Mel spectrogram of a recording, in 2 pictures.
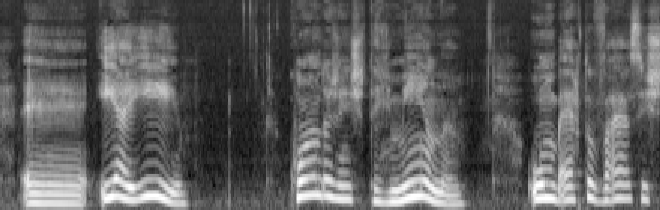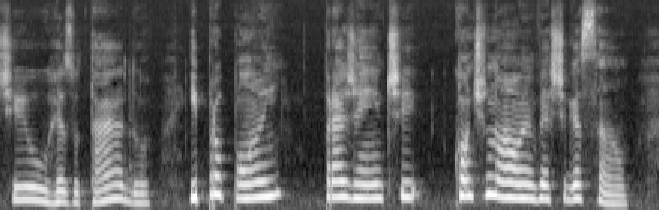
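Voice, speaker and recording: A woman speaks at a very slow pace with a dark, mellow tone. Her intonation is lively. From Mato Grosso do Sul, Brazil. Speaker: actress and arts administrator. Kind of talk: interview.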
